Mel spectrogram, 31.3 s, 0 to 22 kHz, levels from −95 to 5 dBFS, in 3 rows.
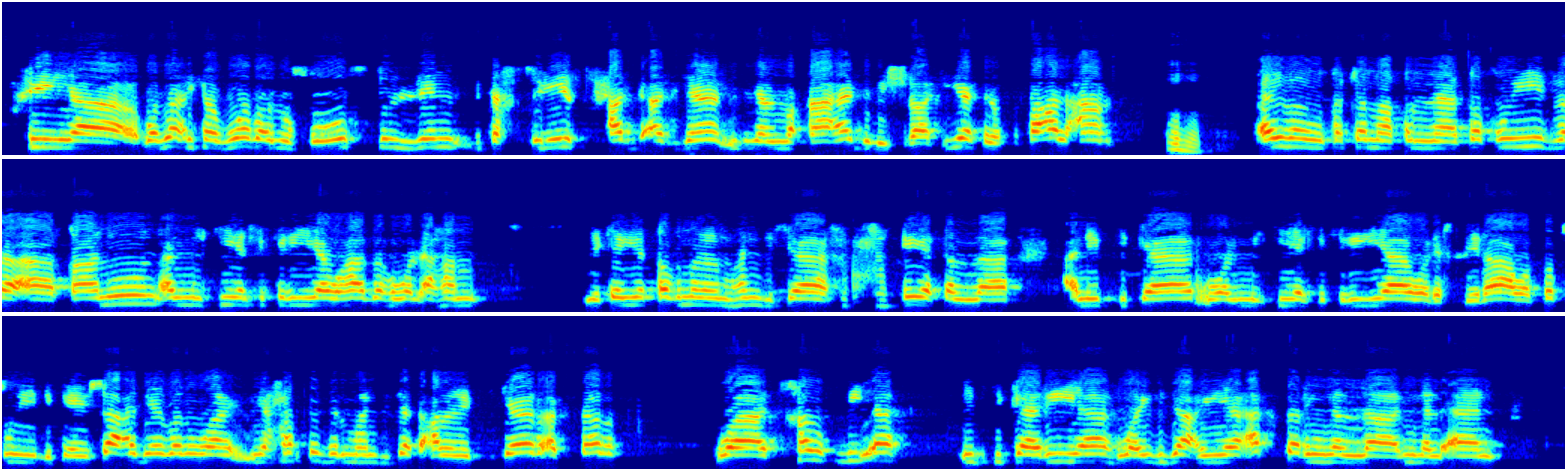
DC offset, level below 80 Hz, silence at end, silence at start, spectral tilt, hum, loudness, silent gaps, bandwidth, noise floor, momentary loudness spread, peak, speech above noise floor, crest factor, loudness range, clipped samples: under 0.1%; -88 dBFS; 0.45 s; 0.1 s; -7 dB/octave; none; -21 LUFS; 7.61-7.74 s, 8.26-8.34 s, 14.19-14.29 s; 5.4 kHz; -79 dBFS; 11 LU; -4 dBFS; 59 dB; 16 dB; 3 LU; under 0.1%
